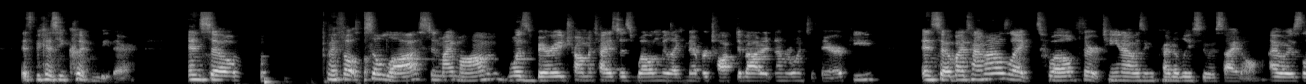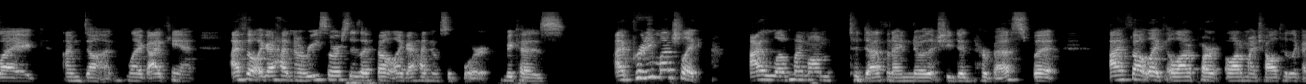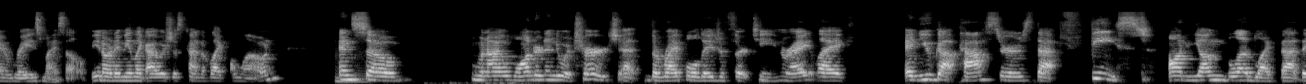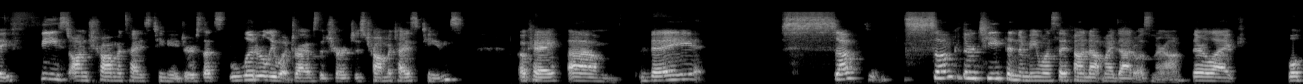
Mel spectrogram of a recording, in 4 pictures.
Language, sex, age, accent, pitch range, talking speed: English, female, 20-39, American, 175-220 Hz, 205 wpm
